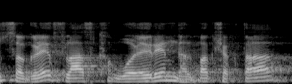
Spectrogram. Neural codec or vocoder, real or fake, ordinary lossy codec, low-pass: vocoder, 22.05 kHz, 80 mel bands, WaveNeXt; fake; none; 7.2 kHz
